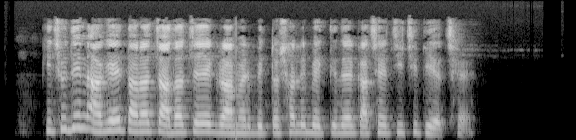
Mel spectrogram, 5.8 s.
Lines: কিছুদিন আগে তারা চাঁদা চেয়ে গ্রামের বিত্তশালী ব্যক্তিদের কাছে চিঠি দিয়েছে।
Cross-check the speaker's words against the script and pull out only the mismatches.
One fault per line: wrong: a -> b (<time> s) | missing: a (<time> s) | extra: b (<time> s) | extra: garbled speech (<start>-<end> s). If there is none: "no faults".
no faults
